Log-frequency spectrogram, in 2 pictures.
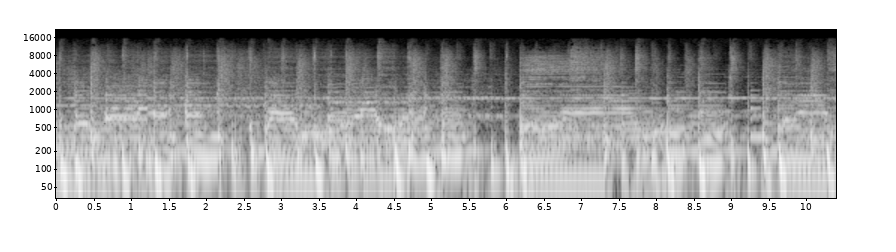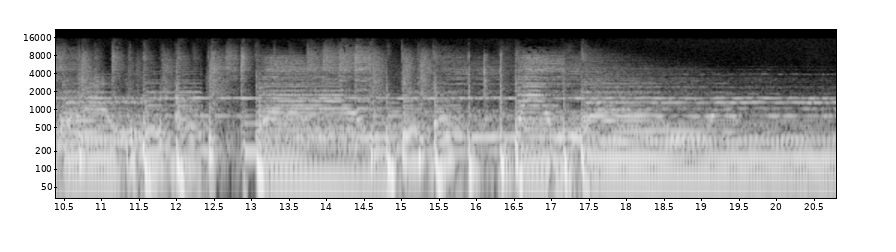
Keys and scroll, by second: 2.3 v.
